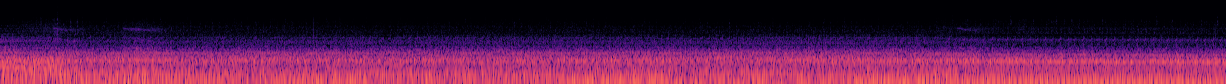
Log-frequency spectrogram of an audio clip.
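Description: A truck engine rumbles steadily while driving.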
